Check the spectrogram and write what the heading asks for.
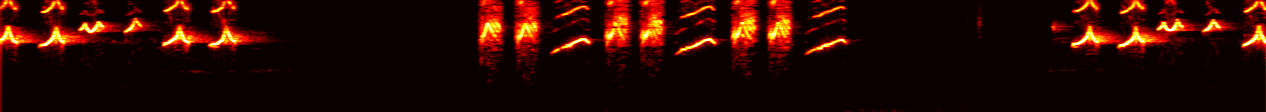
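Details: Gelatik batu, the great tit, in a lure recording for catching birds: three bursts of rapid, high, upward-sliding chirps separated by short silent stretches.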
